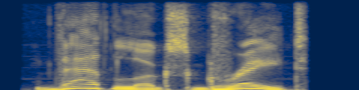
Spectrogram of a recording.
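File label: that Looks Great, male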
